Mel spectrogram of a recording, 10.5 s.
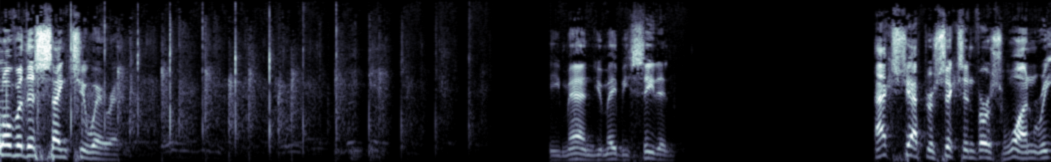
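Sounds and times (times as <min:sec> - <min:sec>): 
speech: 0:00.0 - 0:01.4, 0:05.5 - 0:06.8, 0:08.8 - 0:10.5
audience clapping hands: 0:00.0 - 0:05.1.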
